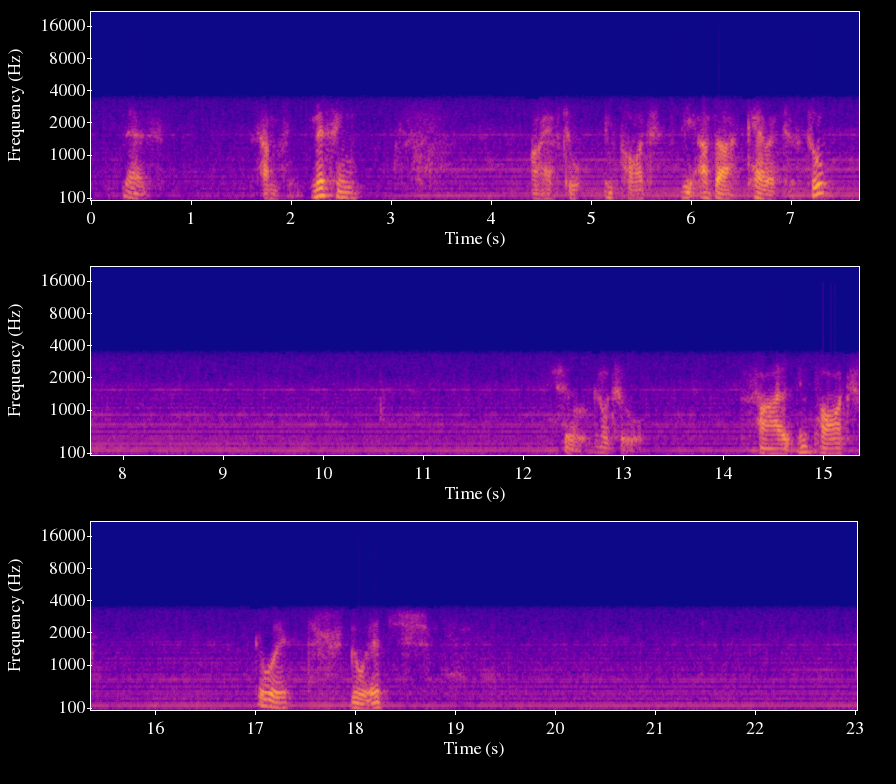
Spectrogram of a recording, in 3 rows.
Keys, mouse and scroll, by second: 0.4-1.1 scroll down 1, 1.1-1.9 scroll down 1, 1.1 space, 1.9-2.3 scroll down 1, 4.0-6.1 scroll down 1, 6.1-7.0 scroll down 1, 7.4 scroll up 1, 11.6 click, 15.0 click.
